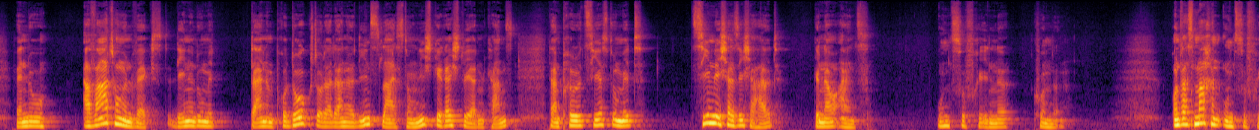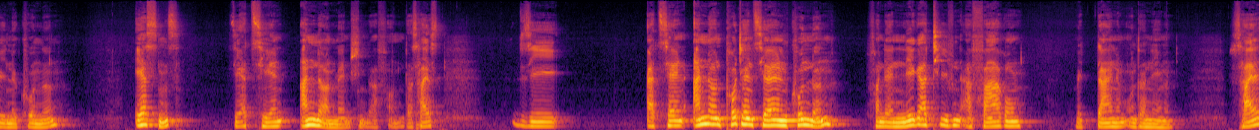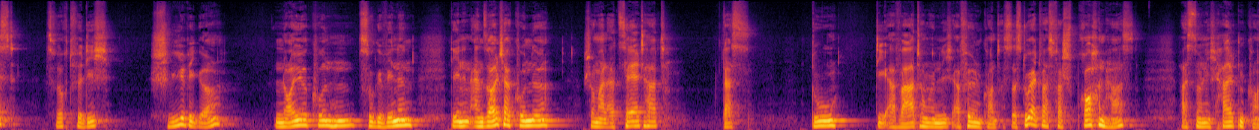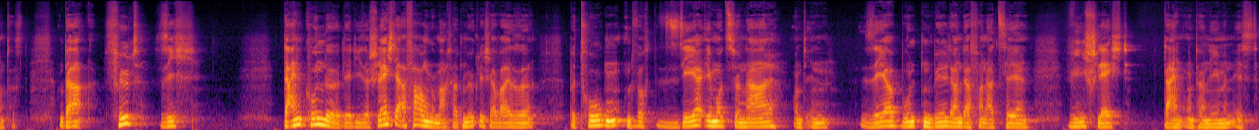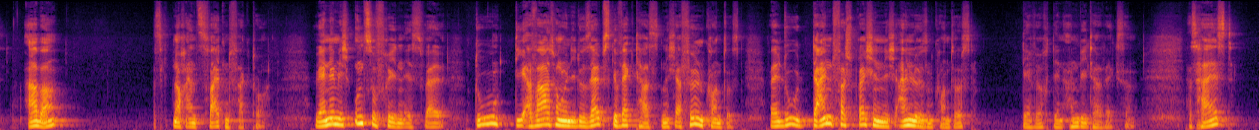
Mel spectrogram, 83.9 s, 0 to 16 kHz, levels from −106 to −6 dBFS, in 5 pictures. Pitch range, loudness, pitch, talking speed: 105-145 Hz, -23 LUFS, 125 Hz, 110 wpm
